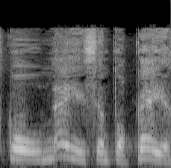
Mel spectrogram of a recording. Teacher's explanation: apenas no Brasil as palavras colmeia e centopeia são pronunciadas com timbre aberto? Se você for a Portugal e escutar as palavras colmeia e centopeia com timbre fechado, não estranhe, porque eles também estão falando corretamente.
